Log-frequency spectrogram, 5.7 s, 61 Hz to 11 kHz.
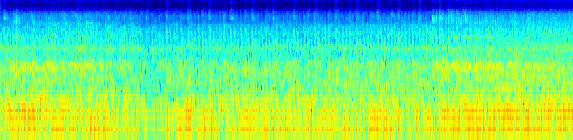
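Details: Galion crane with International D282 diesel, loud deep idle with uneven lumpy pulse and rhythmic exhaust chuff, rough when cold, runs poorly until fully warm; owner suspects burnt valve or cracked valve seat on cylinder number one, unconfirmed; after injection pump rebuild.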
